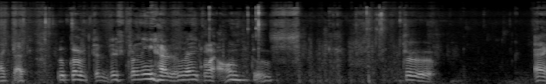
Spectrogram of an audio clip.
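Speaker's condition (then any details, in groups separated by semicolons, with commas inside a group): Muscular Parkinson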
